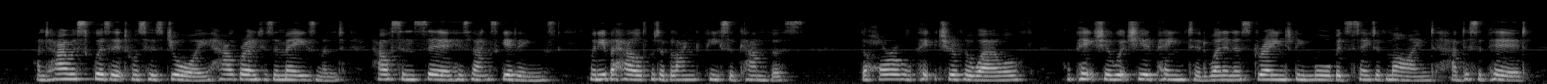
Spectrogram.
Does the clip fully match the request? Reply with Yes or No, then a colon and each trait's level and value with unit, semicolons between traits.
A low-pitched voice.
No: high, 220 Hz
